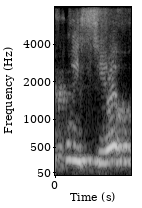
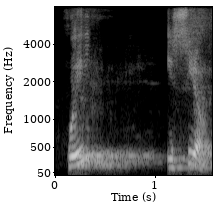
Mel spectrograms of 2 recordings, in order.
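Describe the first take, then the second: First: Said in the usual way. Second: "jui y sio" slowly, in two separate pieces; split into syllables. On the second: Shown as a demonstration. Teacher showing that juicio has two syllables, split syllables. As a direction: break "jui y sio" with a clear pause between syllables. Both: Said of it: "tienes dos sílabas".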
